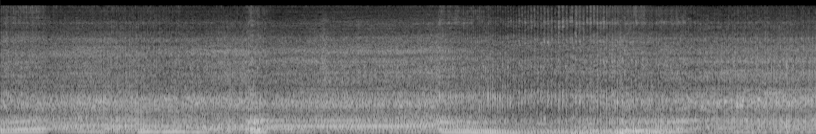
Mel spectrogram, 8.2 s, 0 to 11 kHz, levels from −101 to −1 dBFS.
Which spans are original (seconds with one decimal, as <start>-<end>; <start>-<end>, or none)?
0.0-1.0; 1.8-2.2; 2.7-5.7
